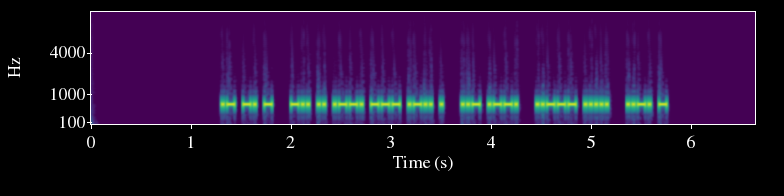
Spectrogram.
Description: Morse code, heard as a keyed tone, about 42 wpm, 700 Hz. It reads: ANT DIPOLE UP 25 FT
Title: Practice QSO - Exchange 2 - Info - 45wpm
